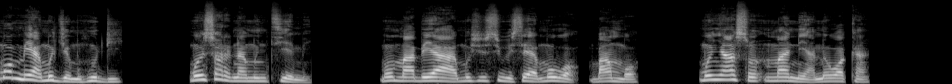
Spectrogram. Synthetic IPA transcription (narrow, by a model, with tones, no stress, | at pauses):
mʊ̃˦m̩˦mɪ̃˦a˨mʊ̃˦d͡ʑɛ˨mũ˨ɦũ˦di˦ | mʊ̃˦n̩˦sɔ˦ɾɪ˨nã˦mʊ̃˦n̩˦tʰi˦e˨mɪ̰̃˨ | mʊ̃˦m̩˦mã˦bɪ˦a˨mʊ̃˦s̬u˦su˦wu˨sɛ˦mʊ̃˦wɔ˨bã˦m˦bɔ˨ | mʊ̃˦ɲã˦sʊ̃˦m̩˦mã˦nɪ̃˨a̰˨mɪ̃˦wɔ˦kʰã˦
